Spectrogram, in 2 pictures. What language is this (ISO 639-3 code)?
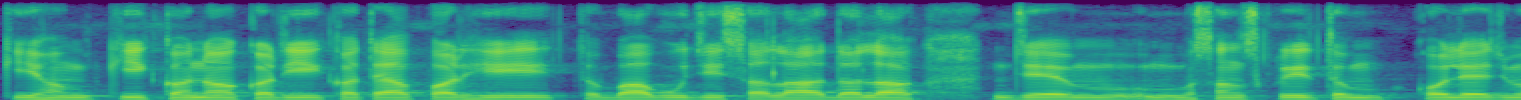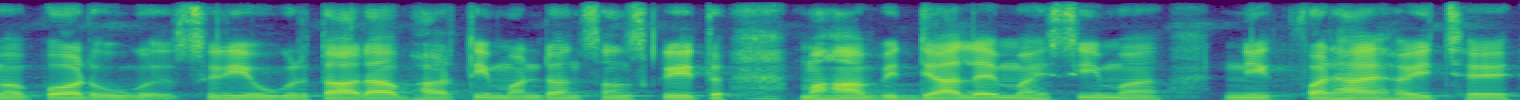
mai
